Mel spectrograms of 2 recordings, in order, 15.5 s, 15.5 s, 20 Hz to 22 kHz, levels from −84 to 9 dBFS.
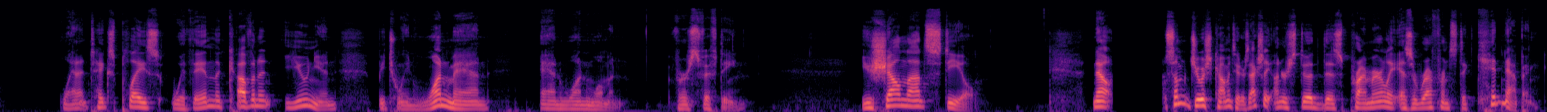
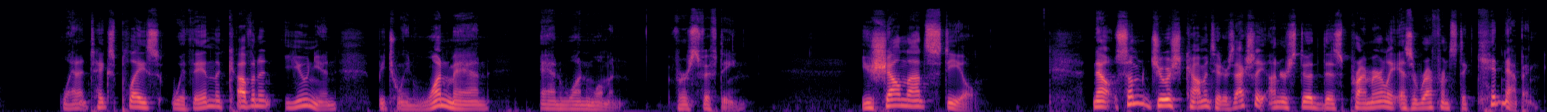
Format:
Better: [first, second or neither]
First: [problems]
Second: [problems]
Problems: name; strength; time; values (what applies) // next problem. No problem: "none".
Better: second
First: audio freezing; at 11 s for 0.5 s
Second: none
